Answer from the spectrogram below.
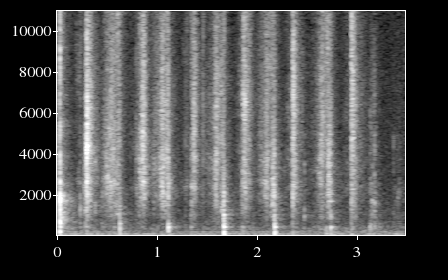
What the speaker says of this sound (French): on bat les cartes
